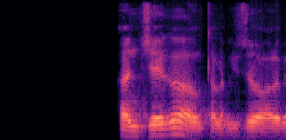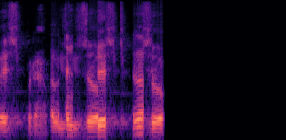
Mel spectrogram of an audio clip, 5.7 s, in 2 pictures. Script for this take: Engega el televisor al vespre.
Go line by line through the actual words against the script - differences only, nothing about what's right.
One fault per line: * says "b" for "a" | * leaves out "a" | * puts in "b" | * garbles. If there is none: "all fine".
* garbles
